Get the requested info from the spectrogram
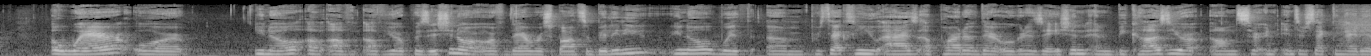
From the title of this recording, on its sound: Live at Night of Arts and Sciences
